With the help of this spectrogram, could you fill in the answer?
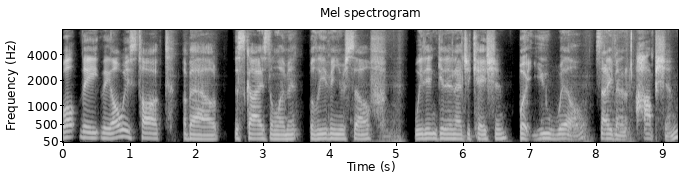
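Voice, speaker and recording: A man with an American accent speaks at a moderate pace and medium pitch, his intonation fairly even, on a very clean recording with a silent background. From New York City. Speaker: business commentator and adjunct professor. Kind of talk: interview storytelling.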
